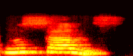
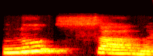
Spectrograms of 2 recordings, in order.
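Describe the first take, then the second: First: "nous sommes" with the S sounded, nus som; wrong, S pronounced. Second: "Nous sommes" with the S of nous silent; no final S. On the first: Teacher shows the wrong way, sounding the S. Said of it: "Não é nous sommes". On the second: Teacher shows nous sommes without the S. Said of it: "Não vou pronunciar esse S". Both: Shown as a demonstration.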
